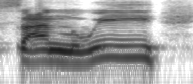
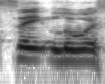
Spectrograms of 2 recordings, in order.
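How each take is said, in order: First: It is said with a French pronunciation. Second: It is said with an American English pronunciation.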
